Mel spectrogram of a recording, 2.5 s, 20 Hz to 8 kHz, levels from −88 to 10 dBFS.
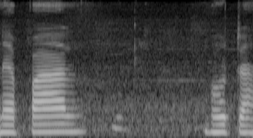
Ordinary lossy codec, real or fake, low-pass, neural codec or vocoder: none; real; none; none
